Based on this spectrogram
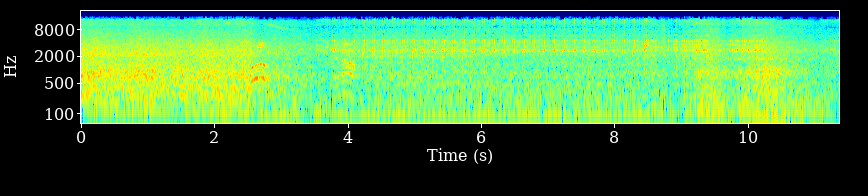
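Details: Mazda BT-50 2.2 diesel with a 6-speed, which had a powertrain warning light, low power and hard starting, running after an original-brand camshaft sensor was fitted in place of a cheap one: even diesel clatter at idle, no misfire or stumble.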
